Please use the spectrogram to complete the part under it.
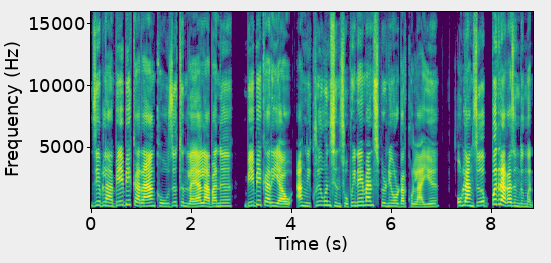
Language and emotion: Bodo, angry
